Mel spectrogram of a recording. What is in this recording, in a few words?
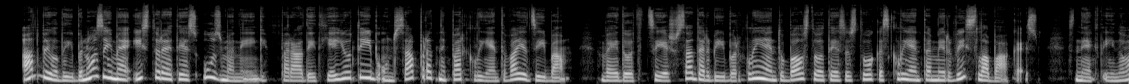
latvian female; dictor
